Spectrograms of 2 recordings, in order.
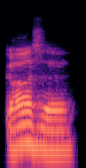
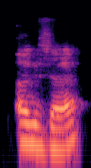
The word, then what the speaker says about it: Gaza: With it starts with a consonant, and the same with Gaza, Ugza, because instead they pronounce it as Gaza, like with a GH, and that's a hard sound to pronounce, but the basic concept is like a H added to it.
